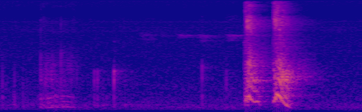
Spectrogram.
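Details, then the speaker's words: Hen sneezing and gurgling in a recurring day-long raspy episode, still eating, keeping weight, bright comb, no eye discharge, stretches neck gasping after sneezes; owner suspects allergies. Soft snuffling, then two sharp explosive sneezes in quick succession. "she's eating she's really raspy and she sneezes and she gets us every once in a while that's about a day and she's better right"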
